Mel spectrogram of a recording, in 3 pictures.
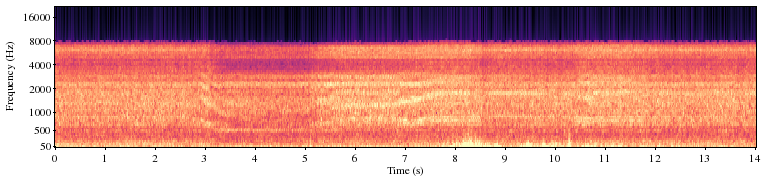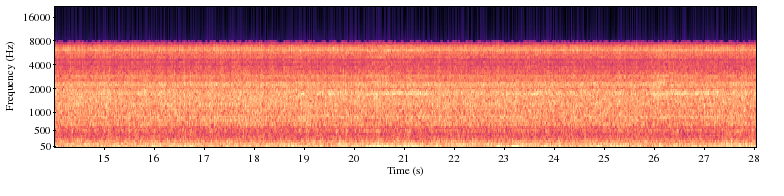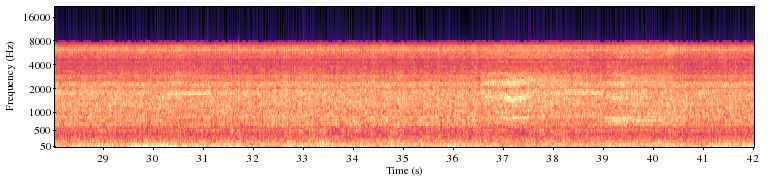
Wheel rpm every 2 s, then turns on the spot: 230, 180, 150, 210, 230, 230, 230, 230, 230, 230, 230, 230, 230, 230, 240, 230, 230, 230, 220, 230, 230.
none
